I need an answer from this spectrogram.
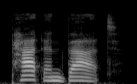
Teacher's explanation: For pat, the sound is unvoiced and breathy. For bat, it is voiced with your vocal cords vibrating.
